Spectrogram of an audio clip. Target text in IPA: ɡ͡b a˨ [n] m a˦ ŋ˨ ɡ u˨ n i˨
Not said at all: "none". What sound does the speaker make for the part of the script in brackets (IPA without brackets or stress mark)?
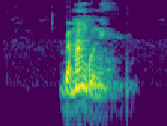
none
